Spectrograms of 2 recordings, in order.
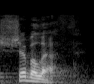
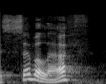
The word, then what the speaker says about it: Shibboleth: If he answered no, they would tell him, "Say the word Shibboleth." If the fugitive would say Sibboleth, because he couldn't pronounce the word correctly, I guess they couldn't say the SH, or whatever it was here in Hebrew,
